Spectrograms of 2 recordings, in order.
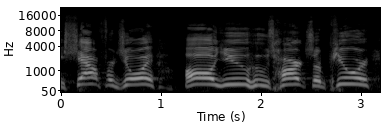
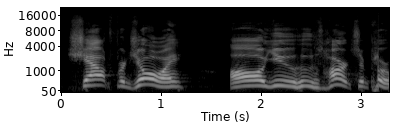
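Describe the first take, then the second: First: Higher, slowed repeat leaning on joy and all; emphasized repeat. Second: Verse read out, shout for joy pressed firmly; read aloud. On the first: Pastor repeating the verse's last line to the church, emphasized. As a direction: lift the verse up and lean into joy. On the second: Pastor reading the psalm verse to the church, plain but firm. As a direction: read it steady and full. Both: Shown as a demonstration. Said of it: "That very last thing".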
